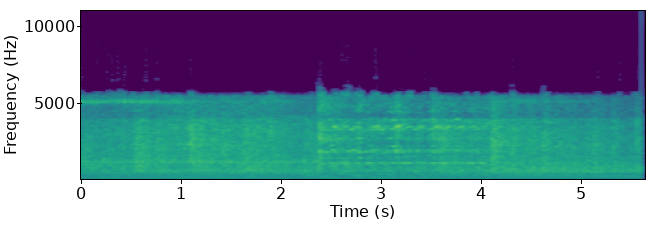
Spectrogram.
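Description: A New York City subway train rolls along the rails with a loud, steady rumble, and a thin metallic squeal rises briefly in the middle before the clatter carries on. No one speaks.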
